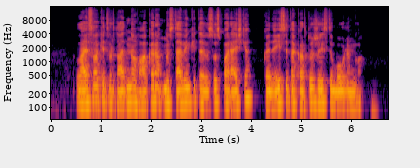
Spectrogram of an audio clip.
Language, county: Lithuanian, Kaunas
